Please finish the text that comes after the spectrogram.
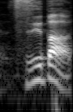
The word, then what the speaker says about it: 시바: 이게 히브리어 원어로는 지바. 그래서 제가 그럼 지바 이럴까? 또 그것도 좀 그렇잖아요. 그래서 그렇다고 또 발음을 약간 좀 슬렁슬렁해서 쉐바 이럴까? 또 그것도 좀 그렇고 좌우장 끝까지 발음 때문에 애먹을 것 같은데 그냥 시바 여기 기록된 대로 시바 할 테니까 여러분들이 아마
